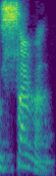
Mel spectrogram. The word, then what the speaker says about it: Sarah: Und Sarah wird im Hebräischen ausgesprochen Sarah, mit Doppel-S. Und Huber schreibt das gerne mit Doppel-S, damit ihr wisst, es ist ein scharfes Sarah.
